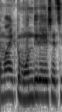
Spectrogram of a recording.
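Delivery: plain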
